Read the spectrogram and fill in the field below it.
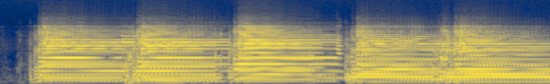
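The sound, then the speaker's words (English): An electric guitar with its volume knob rolled back gives a cleaner, lightly overdriven tone, strumming a handful of ringing chords in a steady rhythm, each sustained and full until the next, with no one talking. “so if I roll the volume knob back, I can get a little bit of a cleaner sound.”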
